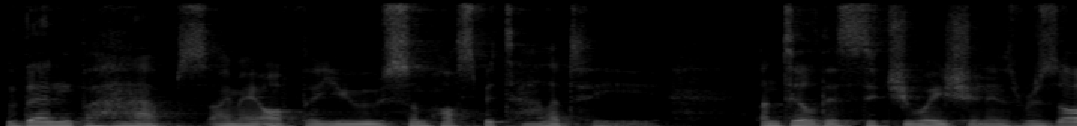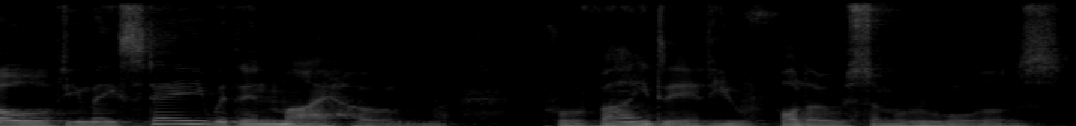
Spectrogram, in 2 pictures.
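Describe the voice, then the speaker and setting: In a long, cavernous reverb, an ancient dragon lord played by a man speaks slowly with a British accent. The voice is low and stately, proud and honorable, with the formal bearing of a stern guardian in a fantasy audio drama. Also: mellow. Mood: stern, softening. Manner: formal, proud, measured and imperious. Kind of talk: fantasy audio roleplay addressed to the listener.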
